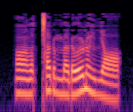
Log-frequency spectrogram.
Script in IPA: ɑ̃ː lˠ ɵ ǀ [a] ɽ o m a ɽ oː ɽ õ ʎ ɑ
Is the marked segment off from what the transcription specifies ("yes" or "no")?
no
